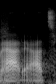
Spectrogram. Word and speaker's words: AT-AT: the way I hate calling at-ats I'd rather call them hcats I guess I could call them Imperial walkers anyway you're supposed to call them a dad's but I'm not a fan of that pronunciation Luke is using it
